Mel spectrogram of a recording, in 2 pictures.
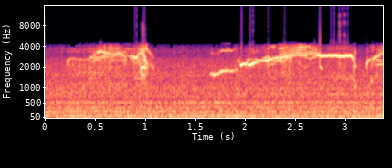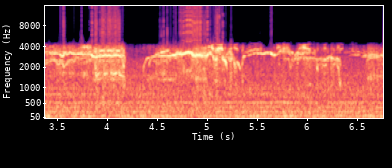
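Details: Peregrine falcon recorded in Gdańsk, Poland, on 3 June 2016 in the evening. Harsh, strained calls with rising and falling phrases run almost without a break. There is a low background rumble and some clicks.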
